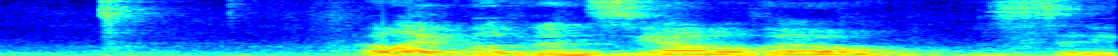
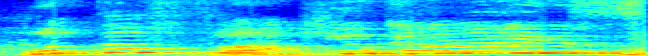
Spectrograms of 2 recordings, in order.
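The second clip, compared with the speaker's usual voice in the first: outraged disbelief; 13 semitones higher, slower than usual. Real, not acted. Outraged comic exclamation.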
